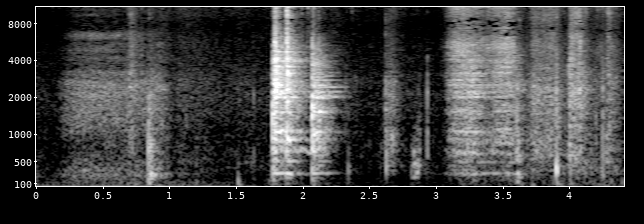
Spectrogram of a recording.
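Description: Steel desk-frame crossbar with telescoping sections being slid in and out by hand: a scraping slide of metal on metal with a few light clicks. There is a short vocal sound about two seconds in.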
